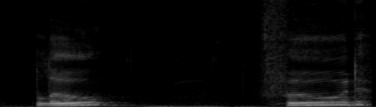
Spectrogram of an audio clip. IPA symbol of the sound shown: u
